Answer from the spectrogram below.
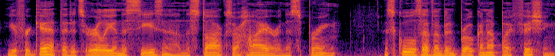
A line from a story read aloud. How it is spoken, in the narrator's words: she said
